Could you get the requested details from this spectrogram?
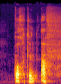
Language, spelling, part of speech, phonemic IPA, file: Dutch, kochten af, verb, /ˈkɔxtə(n)ˈɑf/, Nl-kochten af.ogg
- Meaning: inflection of afkopen: 1. plural past indicative 2. plural past subjunctive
